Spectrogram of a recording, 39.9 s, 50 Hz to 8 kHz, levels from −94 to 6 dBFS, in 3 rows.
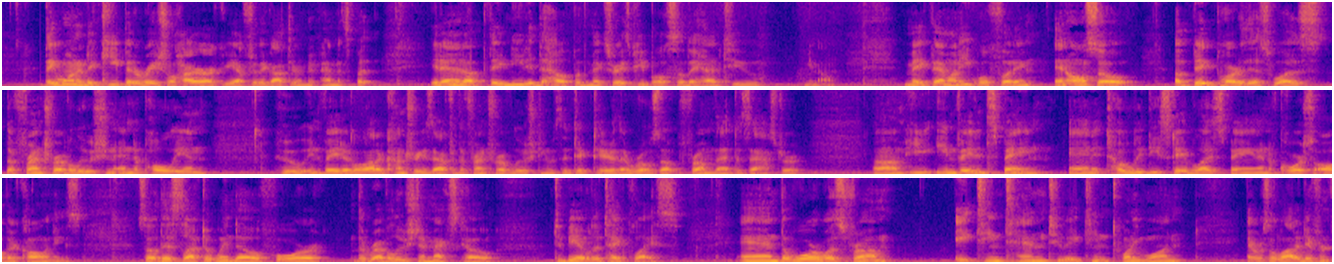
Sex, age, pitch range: male, 30-49, 75-100 Hz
